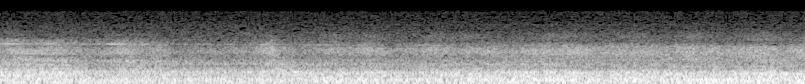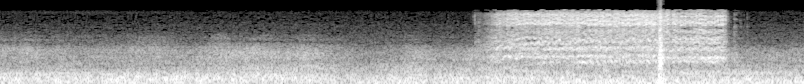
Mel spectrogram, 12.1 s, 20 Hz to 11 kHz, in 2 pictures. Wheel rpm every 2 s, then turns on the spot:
0, 0, 0, 0, 10, 140.
none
